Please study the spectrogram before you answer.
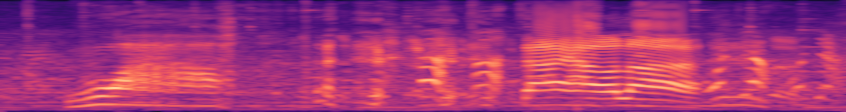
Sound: chuckles

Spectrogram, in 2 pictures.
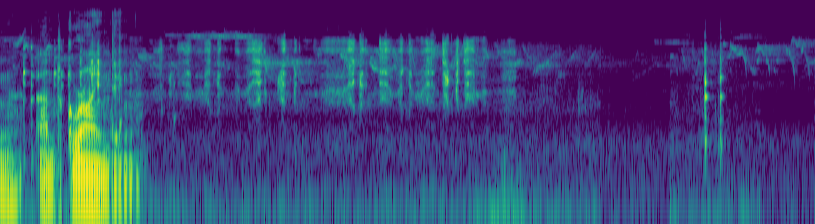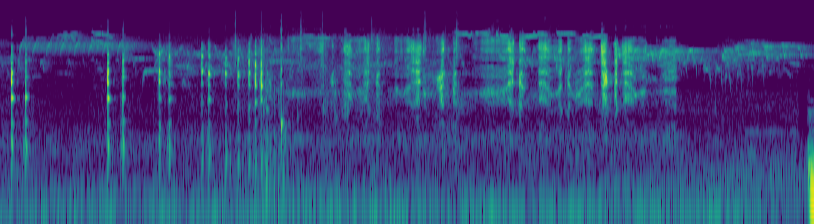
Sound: sounds of nature; music, sounds of nature

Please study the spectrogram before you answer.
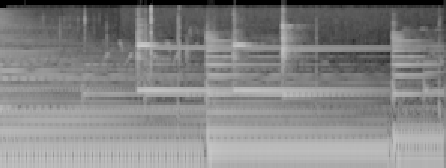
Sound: doorbell ringing

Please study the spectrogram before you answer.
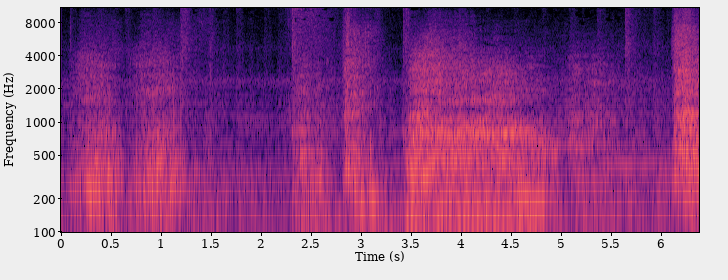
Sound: growling; roaring

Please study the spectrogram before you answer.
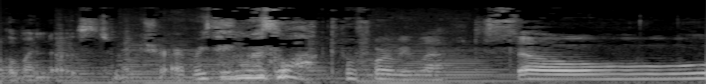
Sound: chuckles

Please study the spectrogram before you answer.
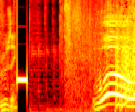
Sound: gunshot cracks

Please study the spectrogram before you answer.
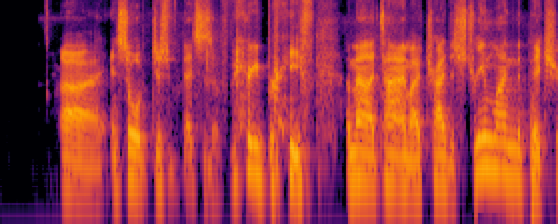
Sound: laughter

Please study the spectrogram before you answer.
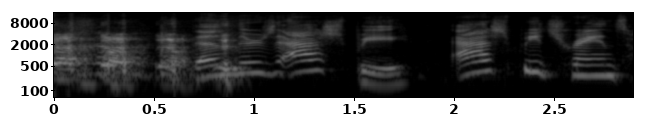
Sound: family laughs

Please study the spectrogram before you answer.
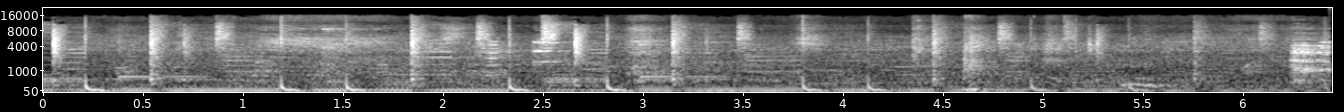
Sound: ambient restaurant sounds

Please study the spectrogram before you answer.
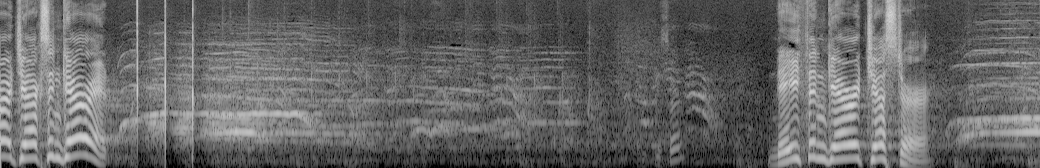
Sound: applause; applause

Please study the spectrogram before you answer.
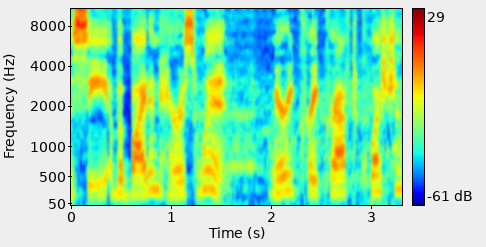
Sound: crowd chanting

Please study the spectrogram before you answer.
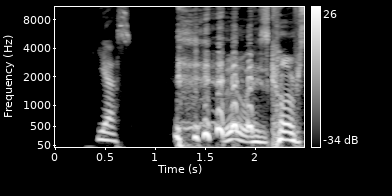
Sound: laughs

